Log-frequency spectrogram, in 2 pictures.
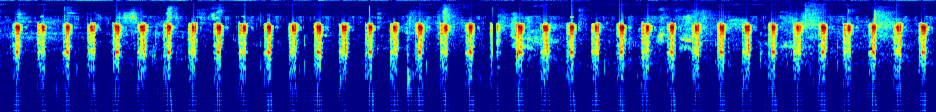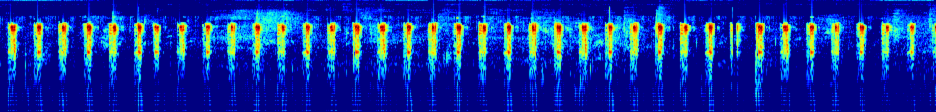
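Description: Countdown-timer ticking, even and clock-like at about four ticks a second, marking a one-minute preparation time.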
